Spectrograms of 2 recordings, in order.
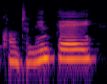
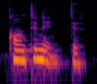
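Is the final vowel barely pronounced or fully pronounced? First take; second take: fully; barely. First: The final e is fully pronounced. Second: The final e is barely pronounced. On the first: This is the Spanish pronunciation. "I would say Continente in Spanish" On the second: This is how local Portuguese speakers say it. "they don't pronounce that last e, or maybe they just kind of"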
